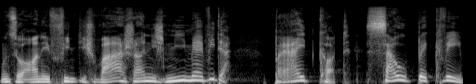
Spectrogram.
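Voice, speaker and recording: A man speaks at a fairly slow pace with very wide pitch swings. The recording is very clean and dry, close-miked with no echo and a silent background. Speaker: cabaret artist. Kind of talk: comedic dialect monologue, satirical commentary. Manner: chatty, humorous.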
